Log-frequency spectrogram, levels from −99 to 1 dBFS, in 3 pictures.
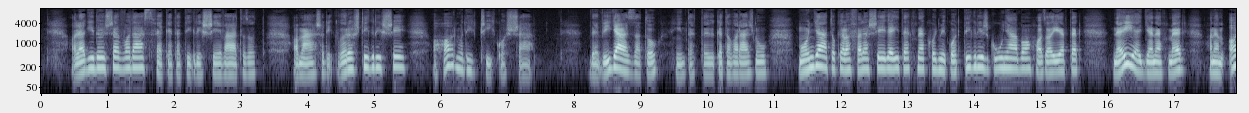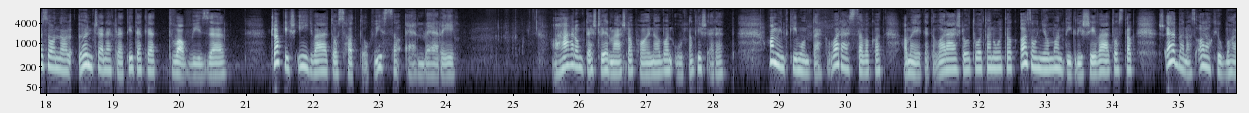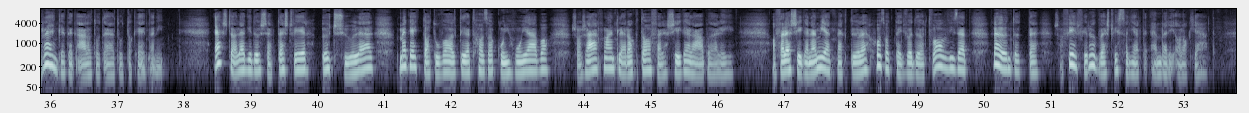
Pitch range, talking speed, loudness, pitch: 135-180 Hz, 120 wpm, -25 LUFS, 155 Hz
